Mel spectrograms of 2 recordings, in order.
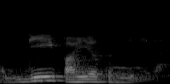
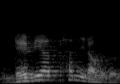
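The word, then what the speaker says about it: Leviathan: 이 리워 야단이라는 영어 발음은 리바이어든입니다. 또 레비아탄이라고도 이제 읽기도 하고요.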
